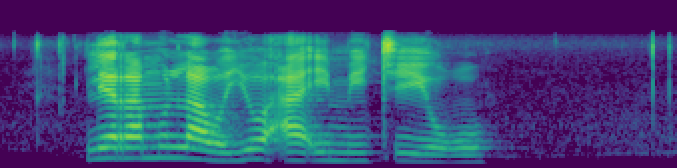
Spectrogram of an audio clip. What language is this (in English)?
Northern Sotho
